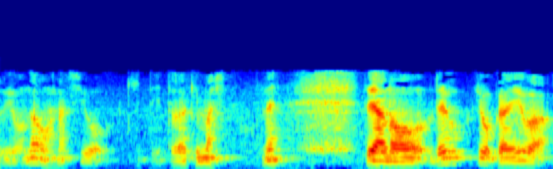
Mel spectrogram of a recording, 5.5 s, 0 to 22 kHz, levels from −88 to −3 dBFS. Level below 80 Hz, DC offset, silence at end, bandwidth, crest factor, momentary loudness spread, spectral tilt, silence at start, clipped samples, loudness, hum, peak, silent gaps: -66 dBFS; under 0.1%; 0 s; 4 kHz; 20 dB; 17 LU; -9 dB/octave; 0 s; under 0.1%; -19 LUFS; none; 0 dBFS; none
